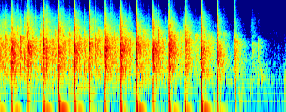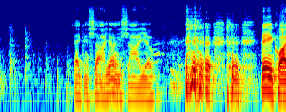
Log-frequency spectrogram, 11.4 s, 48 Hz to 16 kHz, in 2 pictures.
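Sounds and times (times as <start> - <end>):
sharp claps: 0.0 - 5.4
speech: 7.2 - 11.4
laughter: 9.1 - 10.6.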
